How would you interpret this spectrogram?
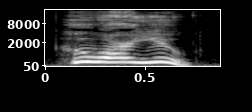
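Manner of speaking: high, loud echo of Agnes; mocking echo. A narrator's reading. The ugly child mimics Agnes word for word, high and loud. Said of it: "And the little girl said".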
